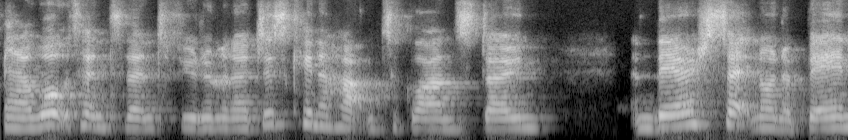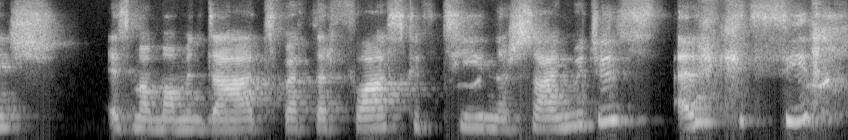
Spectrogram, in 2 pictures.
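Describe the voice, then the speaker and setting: A woman with a Scottish accent talks very fast at medium pitch, with ordinary pitch variation. Her tone is bright and sharp, and the background is quiet. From Scotland, Coatbridge. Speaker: fashion designer and business founder. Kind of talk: casual chat. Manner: animated.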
